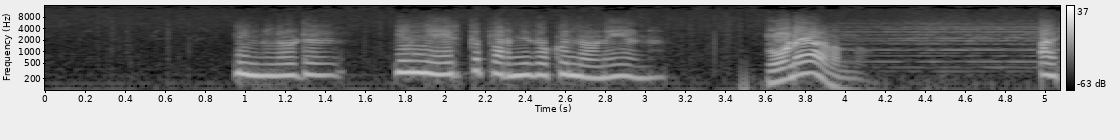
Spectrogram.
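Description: A young woman speaks softly.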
